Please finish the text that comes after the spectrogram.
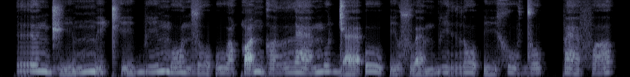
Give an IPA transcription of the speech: r ɘ˦ n d͡ʒ ḭ˩ mː ḭ˦ cʰ ḭ˧˩˧ b i˨˥ m o˩˧˩ n z o˩ ʔ u˧˩˧ qʷ ḭ˦ ŋ ɡ ʌ˩ lː æ˧˩˧ m u˦ ɟ æ̰˨˥ ʔ u˦˨ ʔ ḭ˨˥ sʷ æ̰˩ m b i˦˨ r o˦ ʔ ḭ˨˥ x u˧˩˧ d o˨˥ pː æ˧˩˧ f ʌ˨˥

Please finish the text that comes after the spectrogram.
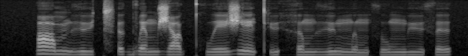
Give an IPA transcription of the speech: ɑ m ð y t͡sʼ ə ɡ w ɛ m ʒ ɑ kʷʰ e ʒ ẽ tʼ y h ə m ð y m ɘ m θ u m y θ ɘ

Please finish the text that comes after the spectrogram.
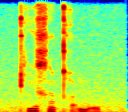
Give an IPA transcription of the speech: ʈʰ i χ ã qʰ o̰ m o̰

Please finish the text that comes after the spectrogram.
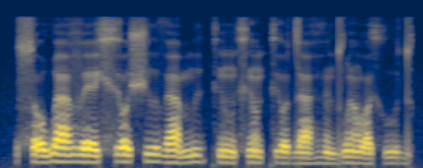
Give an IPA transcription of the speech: s ɔ˨ w a˦ v ɛ˨ xʲ ɔ˦ ʃ ɯ˦ ð a˨ m ɨ˦ kʲ ũ˨ xʲ ɔ̃˦ kʲ ɔ˨ d a˨ ɦ ə̃˨ d w ə̃˦ lˠ ɪ˨ x u˦ d

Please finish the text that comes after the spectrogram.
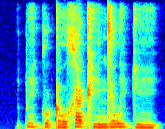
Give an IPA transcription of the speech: p i k u ʈ o x æ ʈʰ i n d e w i k i

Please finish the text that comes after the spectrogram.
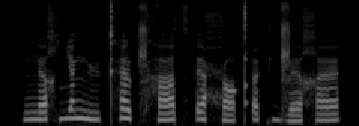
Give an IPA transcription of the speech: ŋ ɛ χ ʎ æ ŋ y kʰ æ ʈ͡ʂʰ a t͡sʼ ɛ ħ ɔ qʼ i k ɖ͡ʐ ɛ χ æ

